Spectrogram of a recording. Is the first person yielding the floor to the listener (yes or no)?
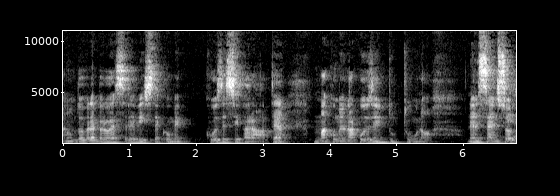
no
